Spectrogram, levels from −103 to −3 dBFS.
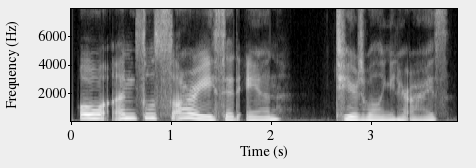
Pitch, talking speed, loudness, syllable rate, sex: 225 Hz, 170 wpm, -17 LUFS, 4.9 syllables/s, female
